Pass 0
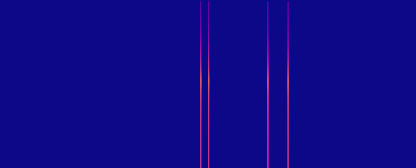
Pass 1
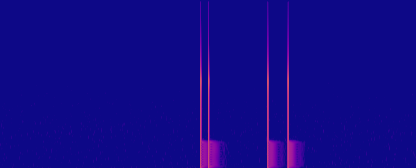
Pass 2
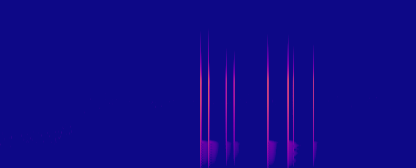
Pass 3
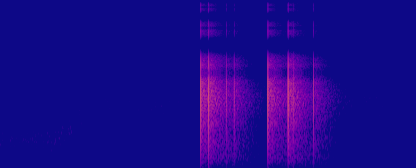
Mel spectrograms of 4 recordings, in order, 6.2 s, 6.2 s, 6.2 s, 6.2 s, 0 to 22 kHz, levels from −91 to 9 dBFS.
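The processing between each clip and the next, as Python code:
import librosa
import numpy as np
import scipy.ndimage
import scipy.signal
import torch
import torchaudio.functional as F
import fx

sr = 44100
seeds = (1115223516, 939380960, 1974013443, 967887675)

y1 = fx.high_shelf(x, sr, hz=3100.0, db=-10.5)
y1 = fx.hum_notches(y1, sr, base_hz=60, count=10)
y1 = y1 * 10.0 ** (7.0 / 20.0)
y2 = fx.filter_sweep_bandpass(y1, sr, from_hz=670.0, to_hz=1900.0, start_s=0.83, end_s=1.35, q=1.7)
y2 = y2 + 10.0 ** (-13.5 / 20.0) * np.pad(y2, (int(380 * sr / 1000.0), 0))[:len(y2)]
y3 = fx.room_shoebox(y2, sr, seeds[0], volume_m3=670.0, walls='mixed', distance_m=0.7)
y3 = np.interp(np.arange(len(y3)), np.arange(len(y3))[::6], y3[::6])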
